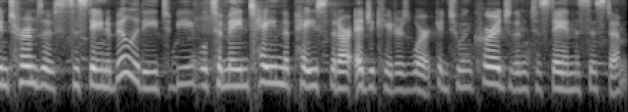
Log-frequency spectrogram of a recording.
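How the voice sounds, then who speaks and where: A woman speaks with a Canadian accent. Her pitch is fairly high. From Canada. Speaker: education professor. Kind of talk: keynote talk. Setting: conference stage with audience. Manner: energetic.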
